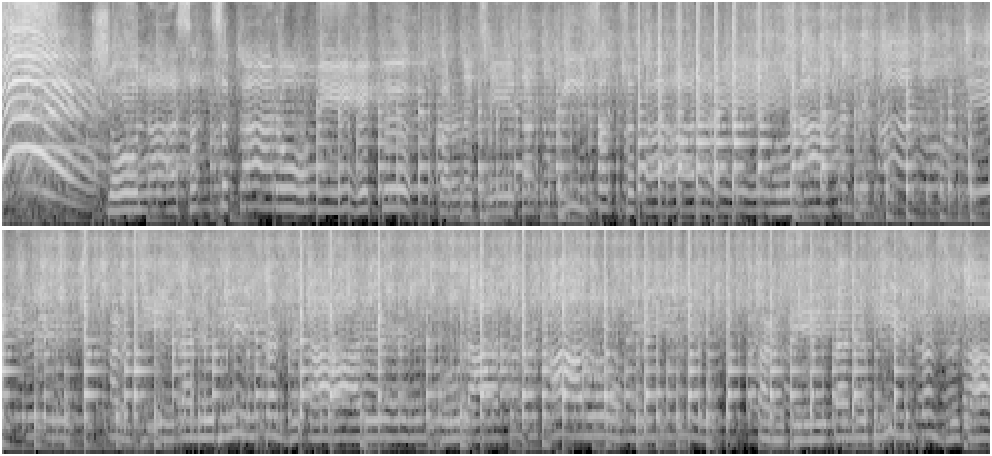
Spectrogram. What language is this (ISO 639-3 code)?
hin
